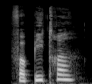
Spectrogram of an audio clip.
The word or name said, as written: forbitret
